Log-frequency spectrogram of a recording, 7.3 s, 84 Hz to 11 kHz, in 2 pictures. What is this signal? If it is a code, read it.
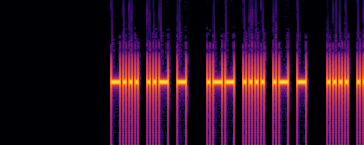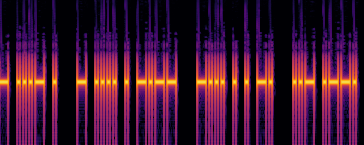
Morse code, heard as a keyed tone, about 40 wpm, 700 Hz. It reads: BUT WHAT HAVE THEY BEEN UP
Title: Sentences from Top 100 Words 40wpm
